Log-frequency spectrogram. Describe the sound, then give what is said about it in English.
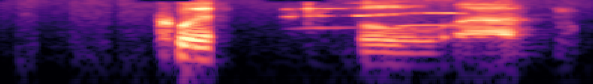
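A cat meows twice: a short call, then a longer, drawn-out one. Both are fairly loud against an otherwise quiet background. “Hold on, I got a cat.”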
